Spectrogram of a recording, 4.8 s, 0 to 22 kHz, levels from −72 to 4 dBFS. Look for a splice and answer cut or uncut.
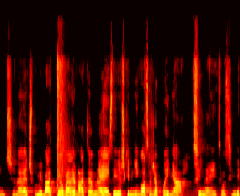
cut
